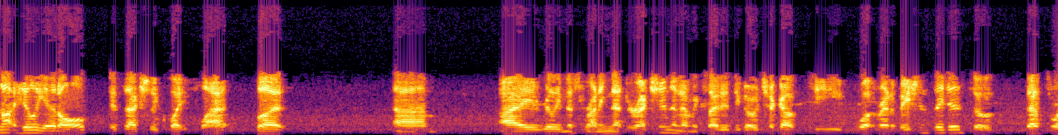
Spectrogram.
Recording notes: shouldn't do voice notes while driving anymore-(sorry about the audio quality)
